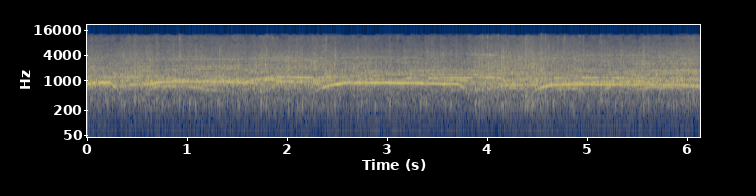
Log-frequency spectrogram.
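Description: Large arena crowd cheering and screaming, with many long high shouts overlapping over a steady roar.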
